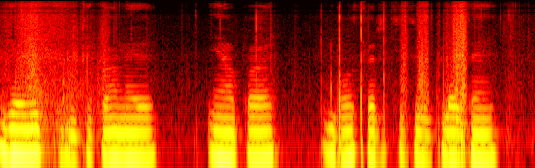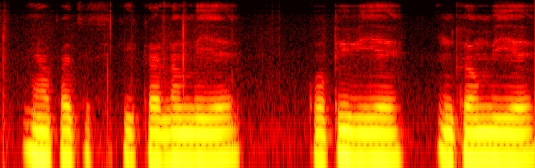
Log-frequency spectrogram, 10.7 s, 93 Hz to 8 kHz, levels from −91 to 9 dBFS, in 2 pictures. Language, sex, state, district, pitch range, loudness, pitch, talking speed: Hindi, male, Chhattisgarh, Kabirdham, 115-125 Hz, -17 LUFS, 120 Hz, 130 wpm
